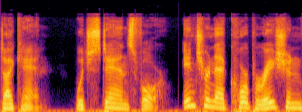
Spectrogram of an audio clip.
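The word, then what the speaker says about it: ICANN: TLD dis is called ICA and and pronounced I can which stands for internet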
